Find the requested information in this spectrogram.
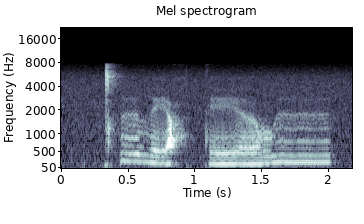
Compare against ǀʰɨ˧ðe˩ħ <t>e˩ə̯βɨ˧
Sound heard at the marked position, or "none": t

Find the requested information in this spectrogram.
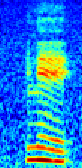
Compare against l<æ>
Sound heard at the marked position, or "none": ɛ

